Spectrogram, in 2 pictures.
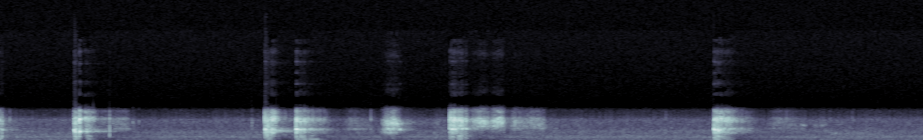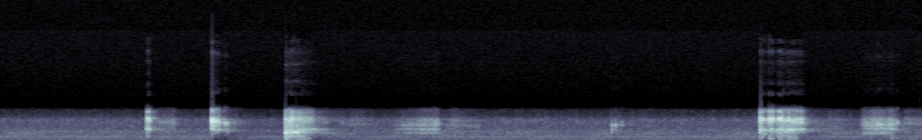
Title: Coughing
